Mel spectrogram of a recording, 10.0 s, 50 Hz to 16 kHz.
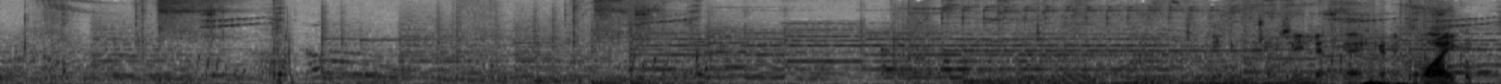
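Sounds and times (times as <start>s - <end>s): game background music: 0.0s - 10.0s.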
